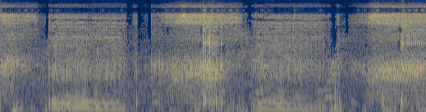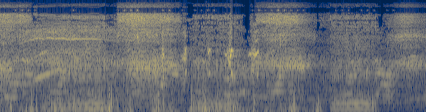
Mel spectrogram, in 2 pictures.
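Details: Person snoring while being tickled, with laughter nearby: loud, rough, rattling sleep breaths with low fluttering on the in-breath.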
